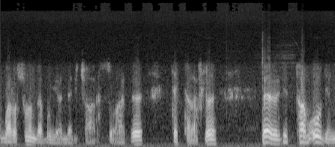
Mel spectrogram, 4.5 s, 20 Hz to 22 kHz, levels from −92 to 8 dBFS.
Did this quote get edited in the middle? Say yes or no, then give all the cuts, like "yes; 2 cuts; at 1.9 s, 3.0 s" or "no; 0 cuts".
no; 0 cuts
